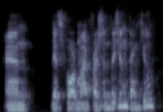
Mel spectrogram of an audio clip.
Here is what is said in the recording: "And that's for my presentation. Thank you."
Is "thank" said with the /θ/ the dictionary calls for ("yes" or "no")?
no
